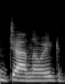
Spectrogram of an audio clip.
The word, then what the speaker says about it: Janowczyk: Janoig, did I pronounce your last name well?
